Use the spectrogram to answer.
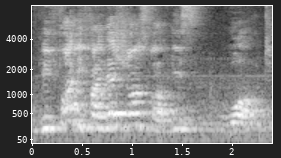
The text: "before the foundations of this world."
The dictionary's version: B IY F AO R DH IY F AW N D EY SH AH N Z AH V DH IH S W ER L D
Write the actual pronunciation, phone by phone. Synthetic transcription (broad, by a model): B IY F AO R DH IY F AW N D EY SH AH N S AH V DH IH S W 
